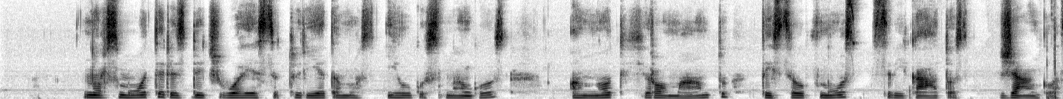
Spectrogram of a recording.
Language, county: Lithuanian, Panevėžys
